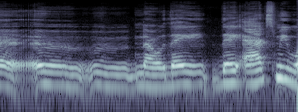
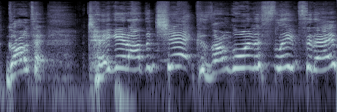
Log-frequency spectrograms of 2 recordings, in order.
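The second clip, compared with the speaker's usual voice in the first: defiant squeal; 13 semitones higher than usual. Retold or imitated. Defiant rant about sleeping.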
